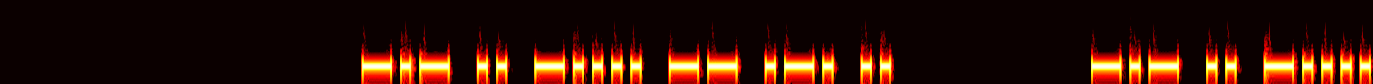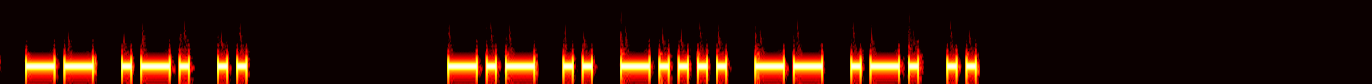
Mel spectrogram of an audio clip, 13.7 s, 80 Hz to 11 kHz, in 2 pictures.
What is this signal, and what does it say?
Morse code, heard as a keyed tone, about 25 wpm, 700 Hz. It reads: KI6MRI KI6MRI KI6MRI
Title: USA Call Signs - 6 Characters - Repeated 3x - 25wpm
